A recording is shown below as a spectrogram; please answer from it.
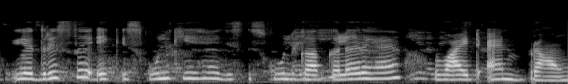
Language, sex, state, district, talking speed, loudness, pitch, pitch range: Hindi, female, Jharkhand, Palamu, 135 wpm, -16 LUFS, 245 Hz, 230-270 Hz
